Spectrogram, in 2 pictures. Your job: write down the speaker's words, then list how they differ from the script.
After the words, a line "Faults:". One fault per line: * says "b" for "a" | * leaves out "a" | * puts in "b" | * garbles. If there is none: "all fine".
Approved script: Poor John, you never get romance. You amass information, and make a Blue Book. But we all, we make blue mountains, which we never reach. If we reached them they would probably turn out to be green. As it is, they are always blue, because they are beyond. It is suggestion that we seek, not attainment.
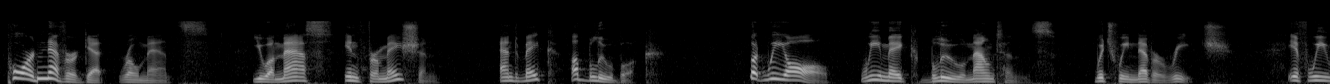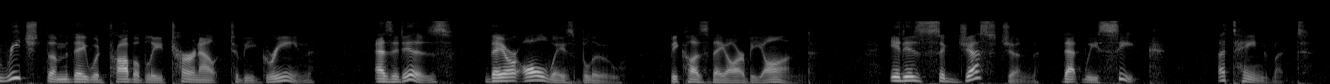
Poor Never get romance. You amass information, and make a Blue Book. But we all, we make blue mountains, which we never reach. If we reached them they would probably turn out to be green. As it is, they are always blue, because they are beyond. It is suggestion that we seek, attainment.
Faults:
* leaves out "John you"
* leaves out "not"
